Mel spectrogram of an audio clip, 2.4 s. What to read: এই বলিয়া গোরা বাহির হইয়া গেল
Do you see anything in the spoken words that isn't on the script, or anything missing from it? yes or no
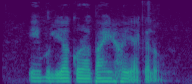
no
